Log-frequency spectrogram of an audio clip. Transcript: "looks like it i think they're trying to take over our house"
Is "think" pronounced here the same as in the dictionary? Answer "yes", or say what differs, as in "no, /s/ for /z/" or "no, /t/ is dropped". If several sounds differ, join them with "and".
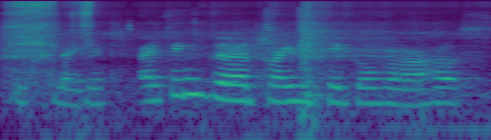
yes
